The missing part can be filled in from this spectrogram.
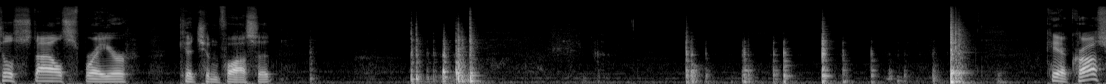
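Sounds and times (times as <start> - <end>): hard knocks on countertop: 6.9 - 8.8.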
